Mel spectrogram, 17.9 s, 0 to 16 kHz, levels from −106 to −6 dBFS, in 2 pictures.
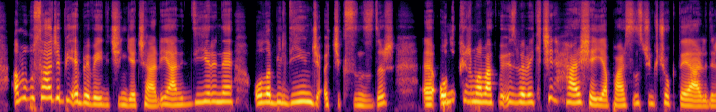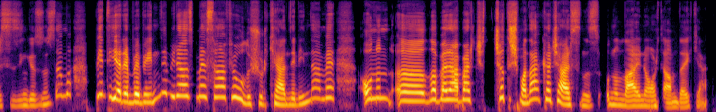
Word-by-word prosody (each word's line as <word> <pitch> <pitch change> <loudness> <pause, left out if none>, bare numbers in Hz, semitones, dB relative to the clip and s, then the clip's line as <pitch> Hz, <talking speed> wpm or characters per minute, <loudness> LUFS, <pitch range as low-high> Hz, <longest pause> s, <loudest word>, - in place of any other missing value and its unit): ama 355 0 -1
bu 355 - -3
sadece 360 0 +1
bir 290 - -5
ebeveyn 200 -7 +2
için 165 +1 -7
geçerli. 155 0 -2
Yani, 175 +1 -1
diğerine 250 +2 -1 0.3
olabildiğince 230 0 +2
açıksınızdır. 160 +3 -6 0.4
Eee, 175 - +4
onu 220 +2 +6
kırmamak 240 -5 +3
ve 205 - -2
üzmemek 230 -1 0
için 360 -3 -6
her 235 -4 +2
şeyi 195 -8 0
yaparsınız 155 +6 -2
çünkü 195 -2 -10
çok 210 -5 -6
değerlidir 145 -3 +1
sizin 145 +1 -11
gözünüzde 165 - -9
ama 440 +2 -8 0.3
bir 455 -1 -2
diğer 345 -7 +5
ebeveynle 240 - +3
biraz 415 -1 +1
mesafe 380 -1 0
oluşur 195 - -1
kendiliğinden 190 - -1
ve 360 0 -1 0.3
onun 345 +1 +1
eee, - - 0 0.4
la 310 0 +4
beraber 305 0 +5
çı - - -9
çatışmadan 320 - +2
kaçarsınız 175 - 0
onunla 160 -5 -2
aynı 140 +1 +2
ortamdayken. 120 -3 -5
225 Hz, 145 wpm, -21 LUFS, -, 0.4 s, onu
